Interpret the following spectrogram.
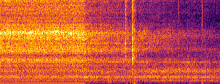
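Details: Water pump after capacitor replacement and lubrication, previously only humming without pumping: steady even motor hum, no rattle or grinding, for a couple of seconds before switching off; running normally.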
